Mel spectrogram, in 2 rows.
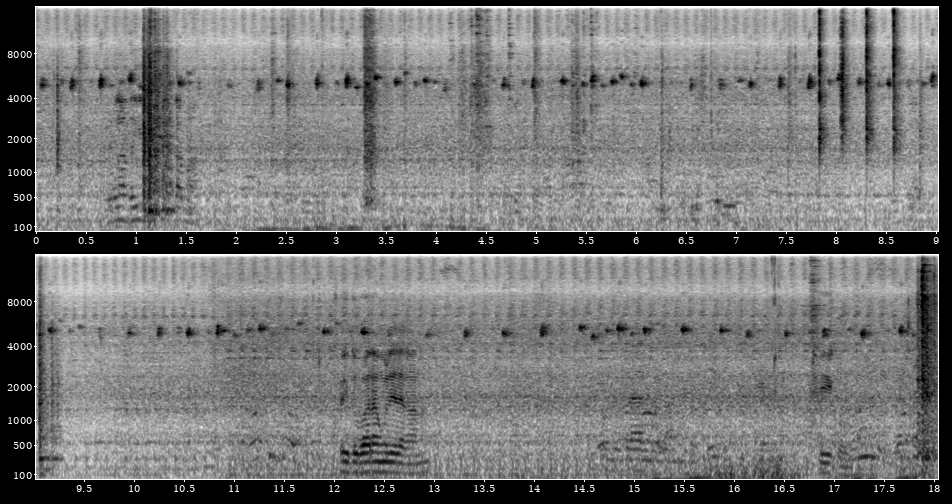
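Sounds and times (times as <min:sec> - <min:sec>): insects chirping: 0:00.0 - 0:18.0
sharp clicks of metal parts: 0:07.8 - 0:08.9, 0:17.7 - 0:18.0.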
